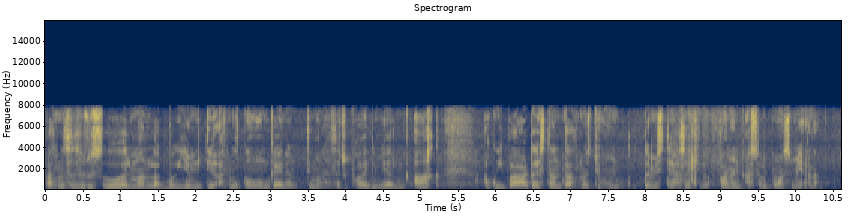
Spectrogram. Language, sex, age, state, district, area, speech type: Kashmiri, male, 45-60, Jammu and Kashmir, Srinagar, urban, spontaneous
